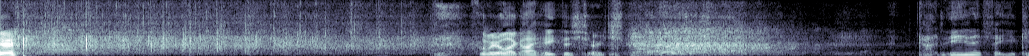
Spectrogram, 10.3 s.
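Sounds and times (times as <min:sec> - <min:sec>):
speech: 0:00.0 - 0:00.4, 0:04.8 - 0:06.7, 0:09.5 - 0:10.2
audience applause: 0:00.0 - 0:04.6
laughter: 0:06.1 - 0:08.6.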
